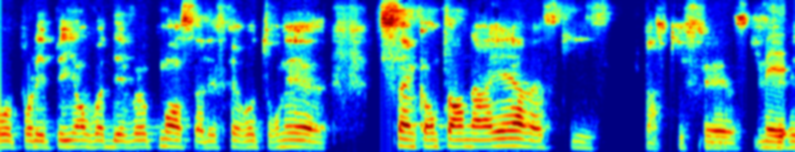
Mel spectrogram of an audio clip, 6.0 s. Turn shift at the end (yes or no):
yes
